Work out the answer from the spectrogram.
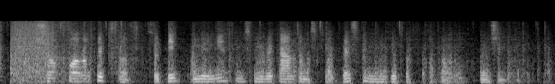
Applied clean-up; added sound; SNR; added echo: neural mask model RNNoise.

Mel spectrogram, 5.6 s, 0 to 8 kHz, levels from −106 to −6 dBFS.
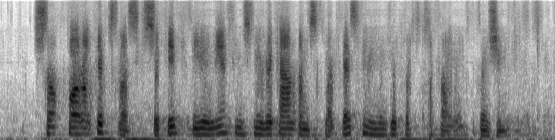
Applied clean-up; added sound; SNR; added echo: neural separator model SepFormer DNS4.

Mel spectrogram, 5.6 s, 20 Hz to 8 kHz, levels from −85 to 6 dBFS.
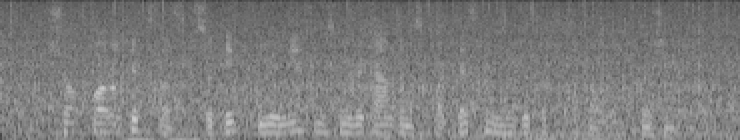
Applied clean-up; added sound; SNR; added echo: none; Rain; -1 dB; none.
